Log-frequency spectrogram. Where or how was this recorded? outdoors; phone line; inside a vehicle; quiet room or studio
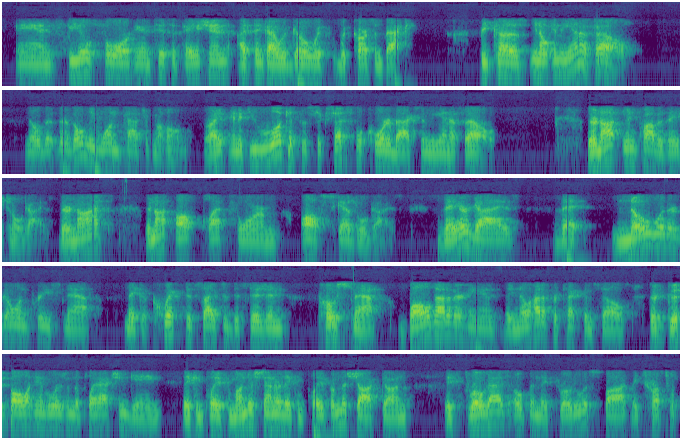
phone line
